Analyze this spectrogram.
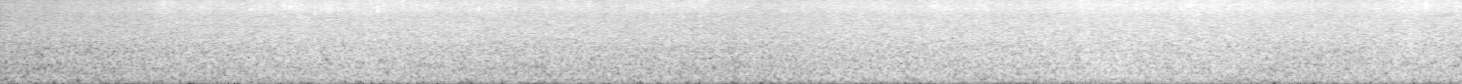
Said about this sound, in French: Écoutez. Écoutez le vent autour de vous.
